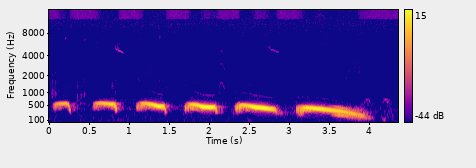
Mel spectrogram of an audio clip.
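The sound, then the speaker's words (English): A male roadrunner gives a series of six low cooing notes, each longer and slightly louder than the last, the final one drawn out and sliding downward, clear with no other sounds. “The one we hear most often is a sort of cooing, made by the male only, and it goes like this.”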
